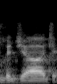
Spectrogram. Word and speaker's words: Bajaj: See, And it's Bajaj. It's not hard to say. We just get scared. No, I get. It's not so bad. It's not so bad. Exactly. It's phonetically exactly like it looks.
